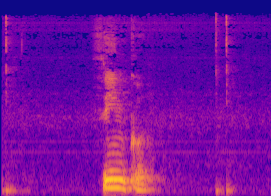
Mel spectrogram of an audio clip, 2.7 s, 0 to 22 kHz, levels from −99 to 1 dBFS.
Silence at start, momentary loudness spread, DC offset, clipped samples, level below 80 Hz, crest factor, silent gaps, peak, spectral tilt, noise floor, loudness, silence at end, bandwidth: 0.05 s; 21 LU; under 0.1%; under 0.1%; -60 dBFS; 20 dB; none; -4 dBFS; -6.5 dB/octave; -58 dBFS; -20 LUFS; 0.4 s; 16.5 kHz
